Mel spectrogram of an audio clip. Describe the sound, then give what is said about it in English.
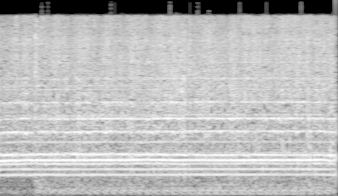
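Rumble of a maintenance locomotive on a rail line at dawn, beyond debris on the track; a loud, steady mechanical roar with a sustained tonal whine runs unbroken throughout. “A maintenance locomotive approaches on the other side of the debris. As it comes to a stop”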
